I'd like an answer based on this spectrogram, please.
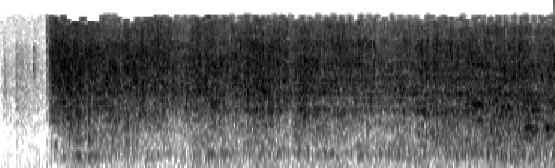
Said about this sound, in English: I better empty the water out of my shoes. Okay, but hurry. I will.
